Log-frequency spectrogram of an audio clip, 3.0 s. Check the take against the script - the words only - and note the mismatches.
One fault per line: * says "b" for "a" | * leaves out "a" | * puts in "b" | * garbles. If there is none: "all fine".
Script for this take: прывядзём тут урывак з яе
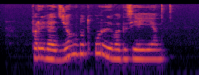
all fine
